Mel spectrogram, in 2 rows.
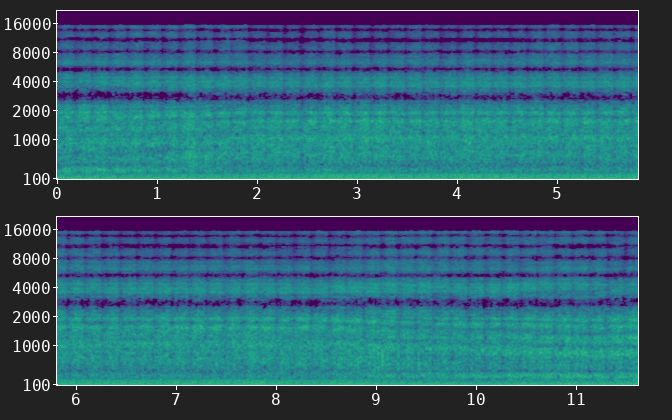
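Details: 2007 Ford 6.0 Powerstroke diesel with one injector not working and six more bad: uneven, lumpy idle beat of about three per second with a shaky clatter; rough idle from failed injectors.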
